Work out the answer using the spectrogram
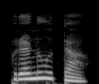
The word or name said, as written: ಪ್ರಣುತ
